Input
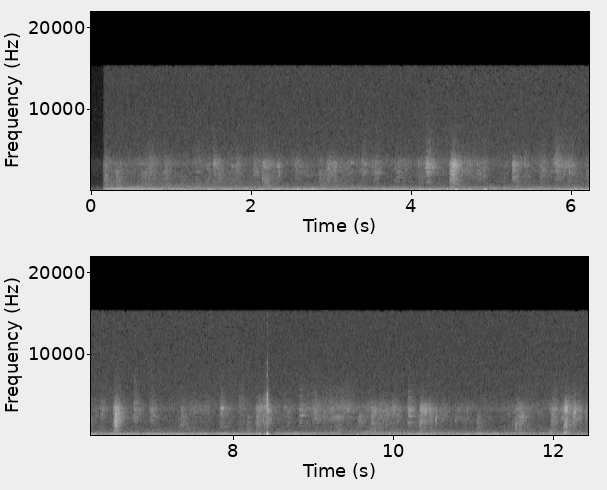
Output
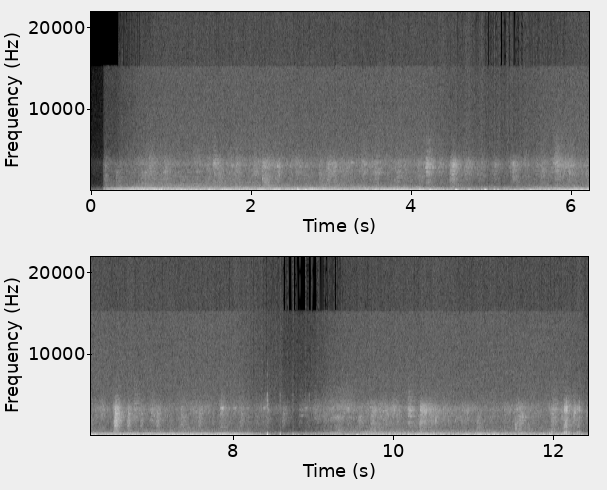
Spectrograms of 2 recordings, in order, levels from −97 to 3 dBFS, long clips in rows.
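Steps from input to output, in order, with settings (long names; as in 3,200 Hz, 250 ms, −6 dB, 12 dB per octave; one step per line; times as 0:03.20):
low-shelf EQ 220 Hz +9.5 dB
automatic gain control gain up to 10 dB
on a send: feedback echo with a high-pass in the loop 524 ms, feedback 76%, high-pass 640 Hz, level −13 dB
on the sum: feedback echo at a low word length 160 ms, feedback 55%, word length 5 bits, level −9 dB
level −2.5 dB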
